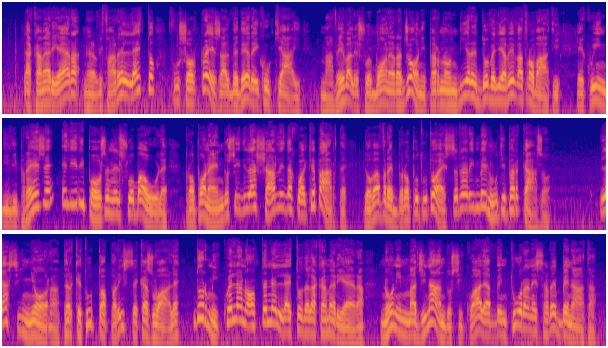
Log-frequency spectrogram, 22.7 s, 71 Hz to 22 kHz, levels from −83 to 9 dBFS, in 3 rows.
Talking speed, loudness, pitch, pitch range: 180 wpm, -18 LUFS, 180 Hz, 140-225 Hz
